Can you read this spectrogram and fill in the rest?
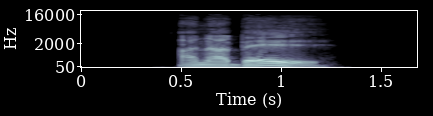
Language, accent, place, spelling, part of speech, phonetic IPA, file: German, Germany, Berlin, Annabell, proper noun, [ˈanaˌbɛl], De-Annabell.ogg
- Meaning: a female given name, equivalent to English Annabel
